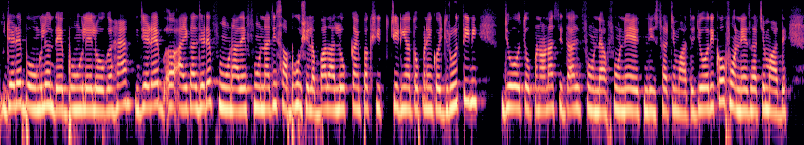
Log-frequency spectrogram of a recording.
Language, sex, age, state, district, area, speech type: Dogri, female, 18-30, Jammu and Kashmir, Kathua, rural, spontaneous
